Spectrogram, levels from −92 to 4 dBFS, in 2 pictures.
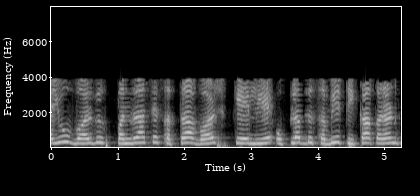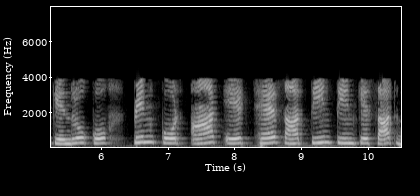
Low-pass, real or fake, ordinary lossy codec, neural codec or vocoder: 7.2 kHz; real; AAC, 16 kbps; none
